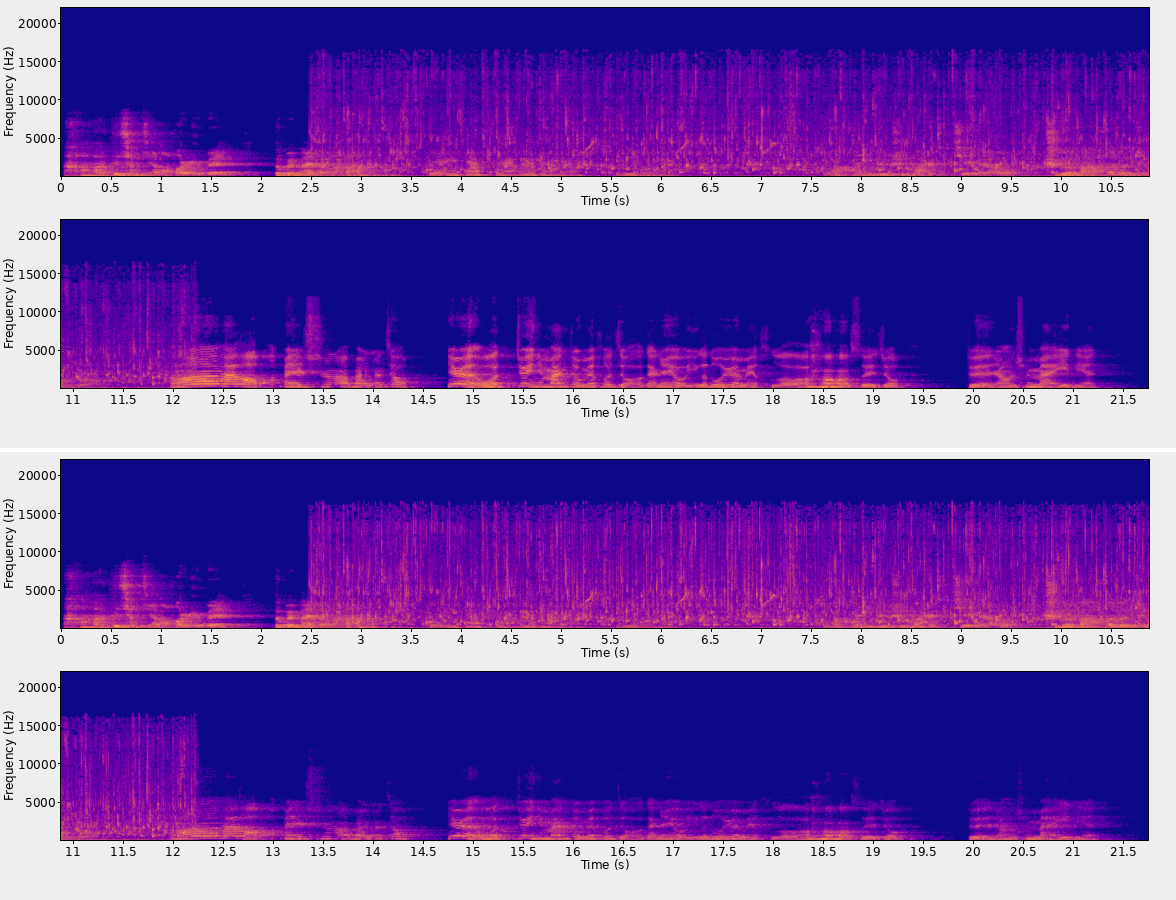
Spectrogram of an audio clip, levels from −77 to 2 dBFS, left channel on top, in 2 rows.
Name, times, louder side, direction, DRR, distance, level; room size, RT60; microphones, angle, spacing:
voice 1, 0.0-1.8 2.1-3.2 7.6-11.3 12.7-12.8, right 1 dB, 50° right, -2 dB, 3.0 m, -30 dB
sound 1, 2.5-12.3, right 3 dB, 15° right, 0.3 m, -35 dB
voice 2, 3.7-5.3 5.5-6.2 7.7-7.8 12.0-14.4 14.7-19.3 19.9-21.2, left 5 dB, 45° left, 10 dB, 0.5 m, -31 dB
19.0 x 11.0 x 2.3 m, 1.2 s
head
